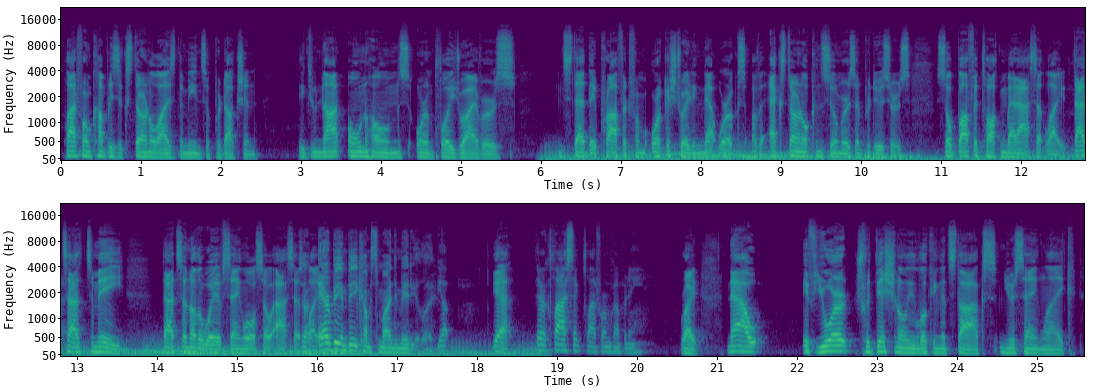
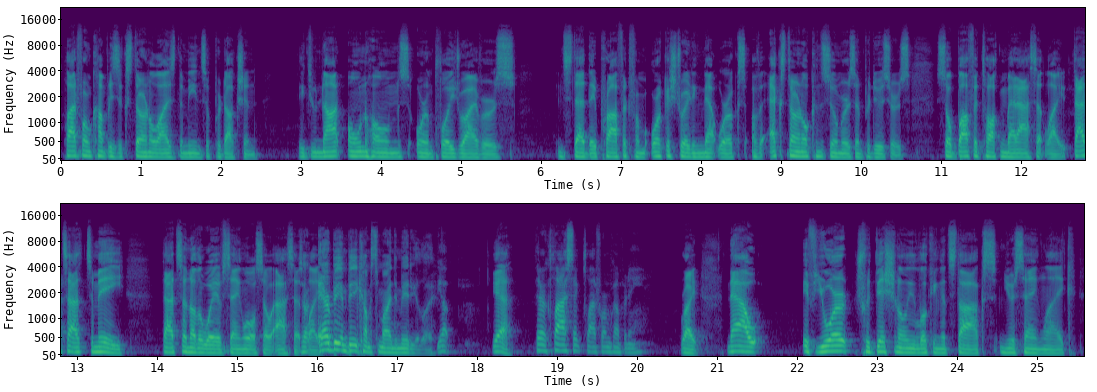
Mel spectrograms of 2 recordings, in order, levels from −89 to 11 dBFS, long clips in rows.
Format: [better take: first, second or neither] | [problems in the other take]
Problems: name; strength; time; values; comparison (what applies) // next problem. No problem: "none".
second | low rumble; noticeable; from 6 to 19 s; 20 dB below the speech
